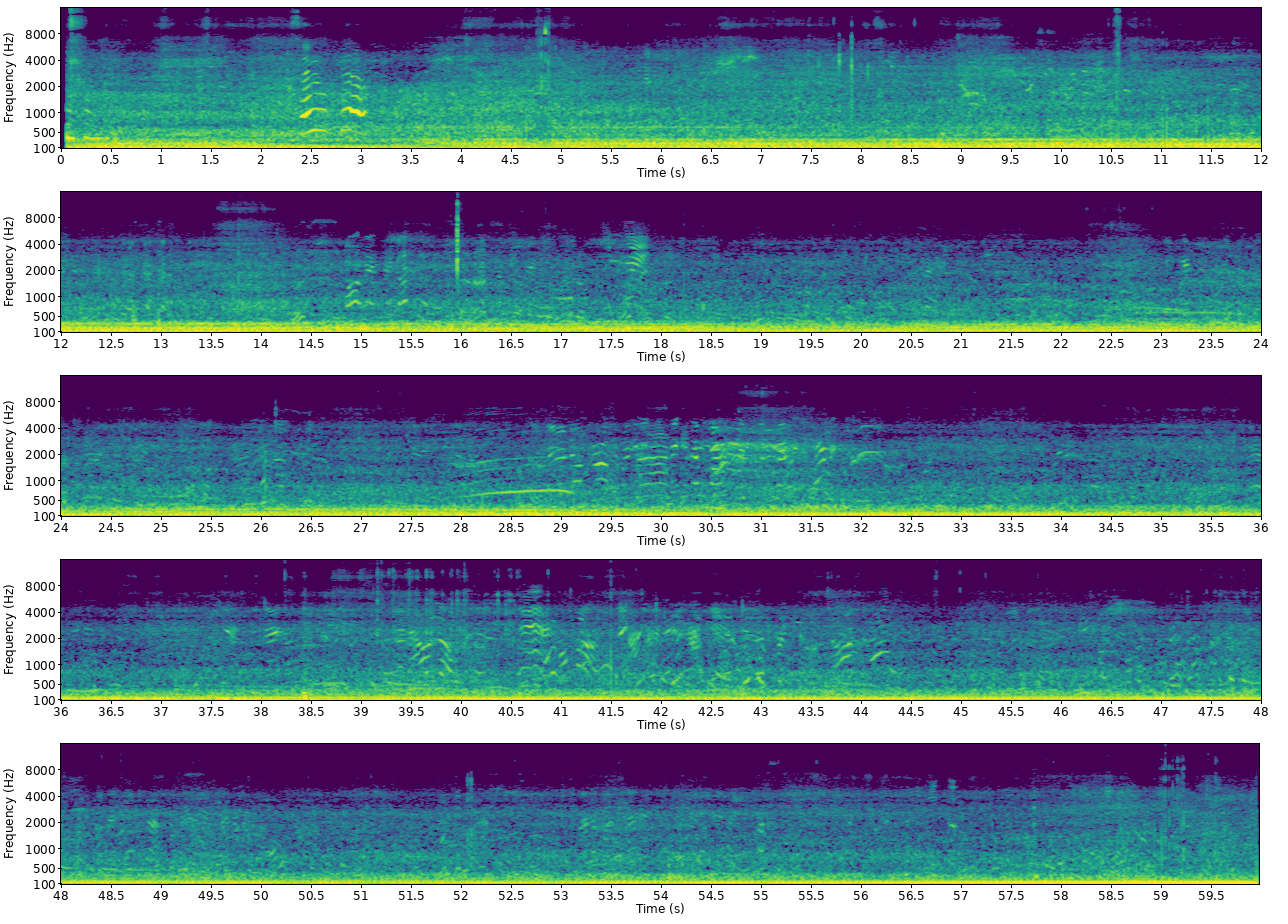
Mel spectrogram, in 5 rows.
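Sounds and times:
faint voices: 0.0 - 59.9
low engine hum: 0.0 - 59.9.

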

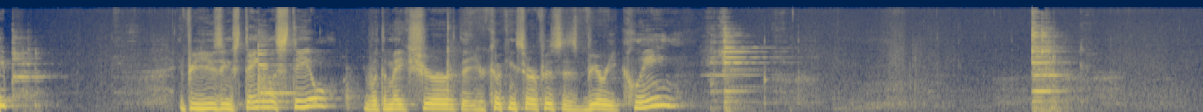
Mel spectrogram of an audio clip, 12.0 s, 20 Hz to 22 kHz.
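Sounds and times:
metal skillet clanking on stovetop: 7.0 - 7.8, 10.3 - 10.9.

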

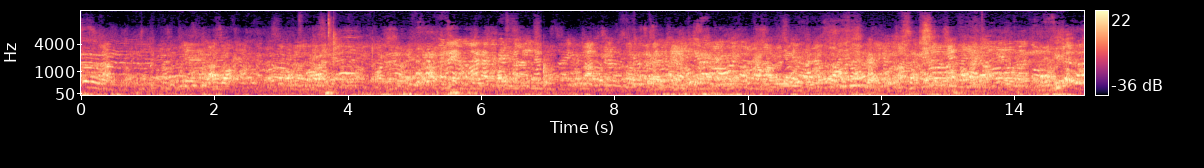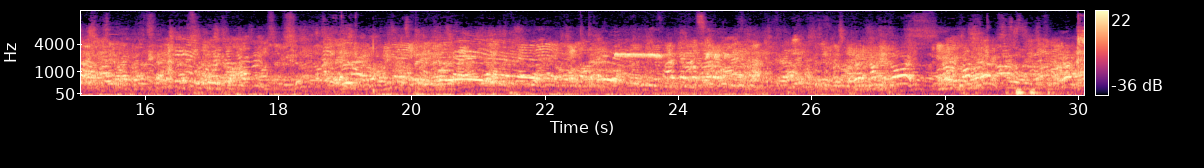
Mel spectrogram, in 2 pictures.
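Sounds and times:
indistinct chatter of voices: 0.0 - 30.0.

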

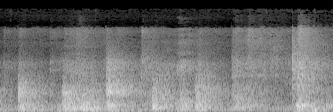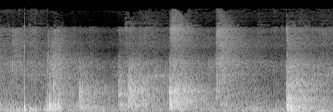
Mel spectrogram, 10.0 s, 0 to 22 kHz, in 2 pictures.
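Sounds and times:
footsteps on wooden floor: 0.0 - 8.4.

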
